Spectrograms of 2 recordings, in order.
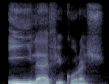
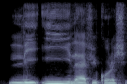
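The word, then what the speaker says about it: لإيلاف قريش: You see, back in the day, I used to think Surah Al-Quraysh used to be Ila fi Quraysh, until I realized that that's not how to pronounce it. That's not the proper way of reading it. I omitted a letter called Lam. It is meant to be Li-ila fi Quraysh, Li-ila fi Quraysh.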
